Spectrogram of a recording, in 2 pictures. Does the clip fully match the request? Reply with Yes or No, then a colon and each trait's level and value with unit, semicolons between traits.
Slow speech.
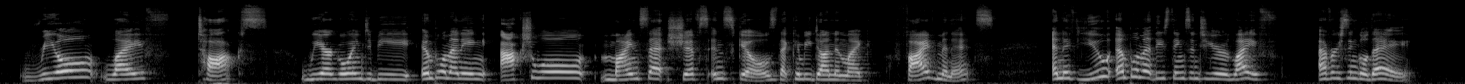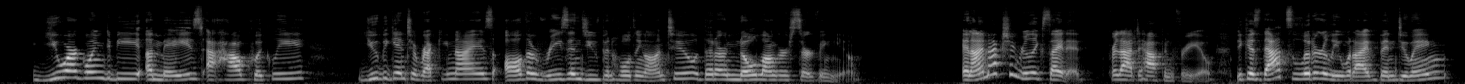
No: average, 160 wpm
